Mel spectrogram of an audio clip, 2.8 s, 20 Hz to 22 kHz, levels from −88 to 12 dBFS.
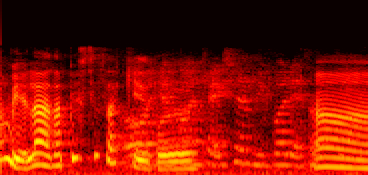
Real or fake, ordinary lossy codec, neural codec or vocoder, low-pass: real; Opus, 64 kbps; none; 7.2 kHz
